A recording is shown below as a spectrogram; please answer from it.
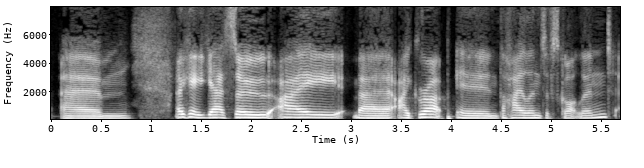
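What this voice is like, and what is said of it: Southern English Kent accent. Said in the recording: “the accent is probably slightly more Kent”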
